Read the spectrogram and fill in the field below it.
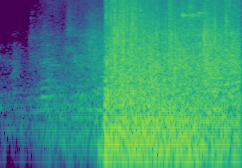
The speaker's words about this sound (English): The entire building is shaken by a powerful blast.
